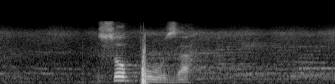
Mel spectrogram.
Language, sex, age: Swati, male, 19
